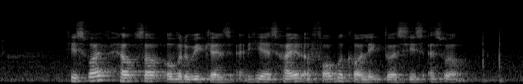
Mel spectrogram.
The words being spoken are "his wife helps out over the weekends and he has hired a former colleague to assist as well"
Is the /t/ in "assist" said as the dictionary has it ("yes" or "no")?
no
